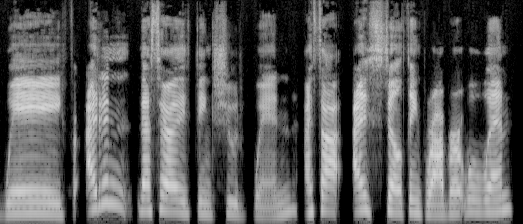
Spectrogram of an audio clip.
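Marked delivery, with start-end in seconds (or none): none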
